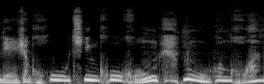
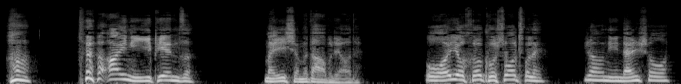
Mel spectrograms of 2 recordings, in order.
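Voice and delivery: high, chuckling reassurance; said laughing; 6 semitones higher, faster than usual. A narrator's reading. Hero making light of being whipped by the youth, laughing. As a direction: laugh the whole thing off. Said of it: "楚留香笑着说".

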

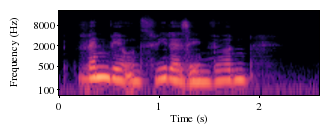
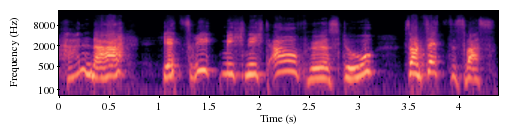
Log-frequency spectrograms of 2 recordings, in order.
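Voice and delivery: loud, higher scolding; angry threat; 5 semitones higher, 8 dB louder than usual. Acted. Mother threatening her defiant daughter, angry and loud.

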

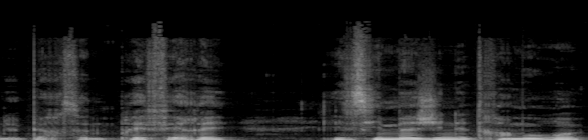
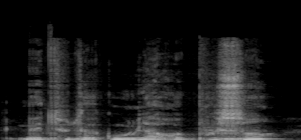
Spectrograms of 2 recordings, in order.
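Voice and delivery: ordinary delivery, nothing marked

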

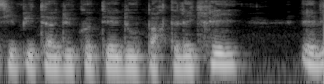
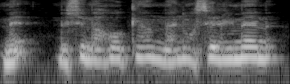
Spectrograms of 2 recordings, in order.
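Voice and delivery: much higher, excited protest; agitated; 9 semitones higher, 3 dB louder than usual. A narrator's reading. Young man in love learns she is unengaged, agitated. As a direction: protest with rising emotion. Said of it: "tout ému".

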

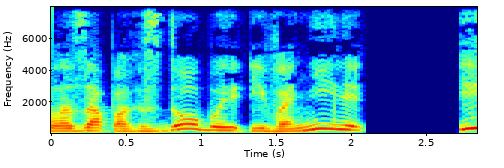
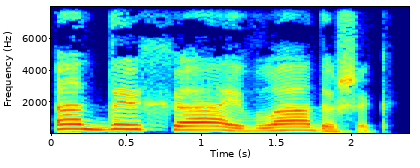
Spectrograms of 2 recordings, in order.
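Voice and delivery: very slow, high, martyred; showy long-suffering drawl; demonstrative sigh; 6 semitones higher, much slower than usual. A narrator's reading. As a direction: let him off with pointed sweetness. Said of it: "демонстративно вздохнула она".

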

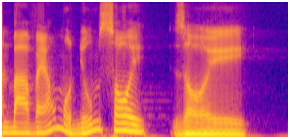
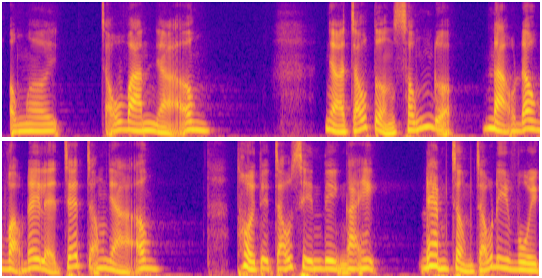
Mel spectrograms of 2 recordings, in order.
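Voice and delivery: high, tearful begging voice; a frightened wife pleading for her dying husband; pleading peasant woman; 7 semitones higher than usual. A narrator's reading. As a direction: beg the old man for shelter, pitched high. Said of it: "vừa thương vừa áy náy".

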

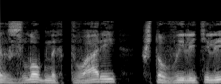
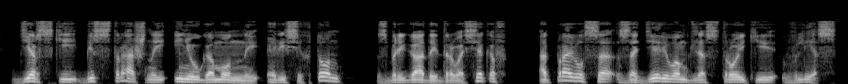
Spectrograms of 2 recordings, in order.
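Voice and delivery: ordinary delivery

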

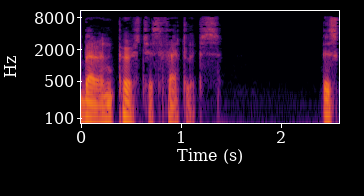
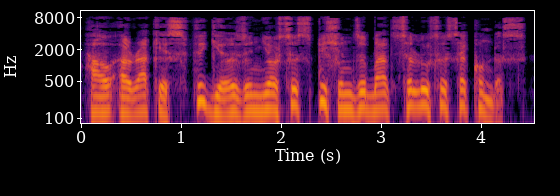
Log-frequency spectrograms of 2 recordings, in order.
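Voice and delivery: higher, insistent villain voice; imperious Baron; 6 semitones higher than usual. Acted. Baron demands an explanation from Hawat, imperious. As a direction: play a demanding Baron pressing his adviser.

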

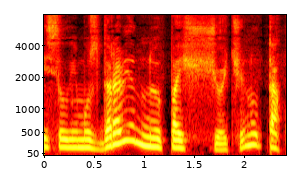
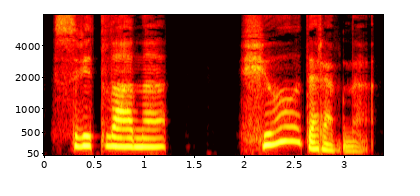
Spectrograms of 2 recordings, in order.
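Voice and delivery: медленно, сладко тянет имя; голос сочится мёдом; медовым голосом; 3 semitones higher, slower than usual. Acted. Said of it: "голос Риты просто сочился мёдом". (Рита ласково зовёт по телефону свекровь)

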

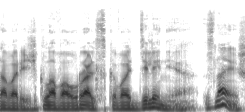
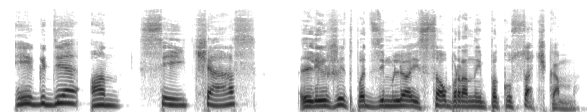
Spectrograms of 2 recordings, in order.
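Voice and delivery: scornful retort; 10 semitones higher than usual. A narrator's reading. Leader answering about a dead predecessor, scornful. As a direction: hurl the fact back at him.

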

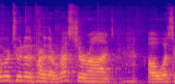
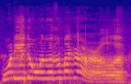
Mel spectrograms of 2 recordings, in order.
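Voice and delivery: higher, slow hammed-up Italian mobster; mock Italian tough guy; 11 semitones higher than usual. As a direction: threaten like a cartoon mobster. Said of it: "this dude couldn't look less Italian".

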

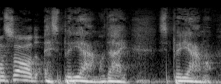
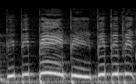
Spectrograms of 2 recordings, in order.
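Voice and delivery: gentle coo demo. Shown as a demonstration. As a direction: show how to coo delicately. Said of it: "così devi fare". (dimostrazione delicata con voce acuta)

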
